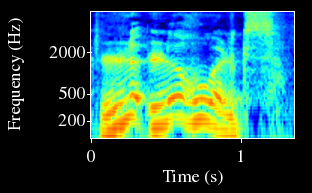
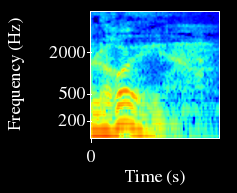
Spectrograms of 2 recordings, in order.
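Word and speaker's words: Le Rœulx: Le Rouelx. Voilà. Tu as un petit accent. Le Rouelx. Voilà. Tu dirais ça comment, toi? Je dirais le Reuil.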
